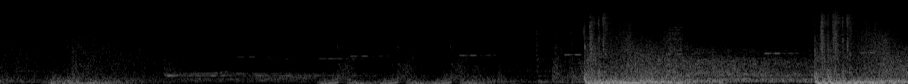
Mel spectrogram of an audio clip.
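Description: Naval guns fire in the World of Warships Legends video game, with deep booming salvos that roll into heavy, sustained blasts, loud and close, under a low mechanical hum.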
